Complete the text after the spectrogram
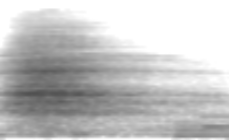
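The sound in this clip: A slow, breathy exhale during a guided breathing exercise: a loud, airy whoosh that gradually fades over about a second, followed by a faint, steady low tone.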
